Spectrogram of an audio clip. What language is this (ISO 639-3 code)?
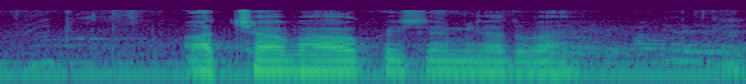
bho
